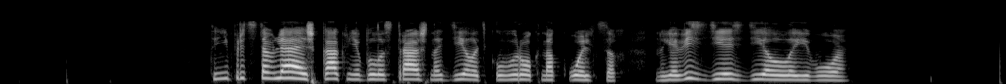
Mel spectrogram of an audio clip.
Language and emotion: Russian, positive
